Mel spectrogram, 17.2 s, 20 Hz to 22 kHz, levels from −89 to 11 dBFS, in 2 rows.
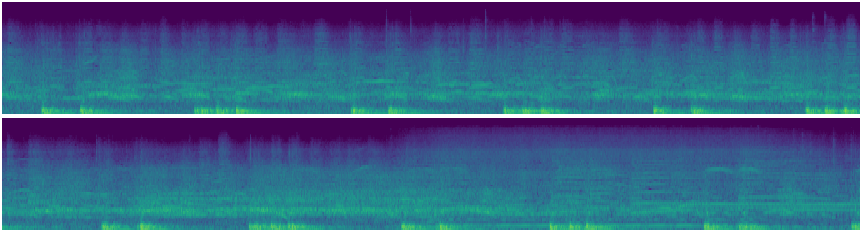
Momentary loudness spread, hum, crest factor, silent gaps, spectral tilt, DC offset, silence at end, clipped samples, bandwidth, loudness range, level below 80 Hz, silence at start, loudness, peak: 10 LU; none; 22 dB; none; -7 dB/octave; under 0.1%; 0 s; under 0.1%; 12.5 kHz; 1 LU; -32 dBFS; 0 s; -25 LUFS; -2 dBFS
